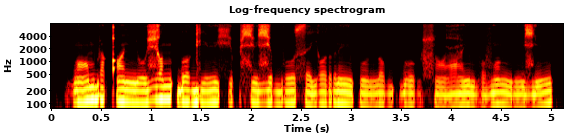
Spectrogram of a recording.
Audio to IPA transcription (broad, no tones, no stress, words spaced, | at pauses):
ɠɔ̃biqʼɔ̃ ɲuʑɔn ɓʊɡ jiçɪpɕiʑɪ busɪjo rĩpũnob ɓuɡɬɔ̃ ʕĩbovõ ŋiʑĩ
